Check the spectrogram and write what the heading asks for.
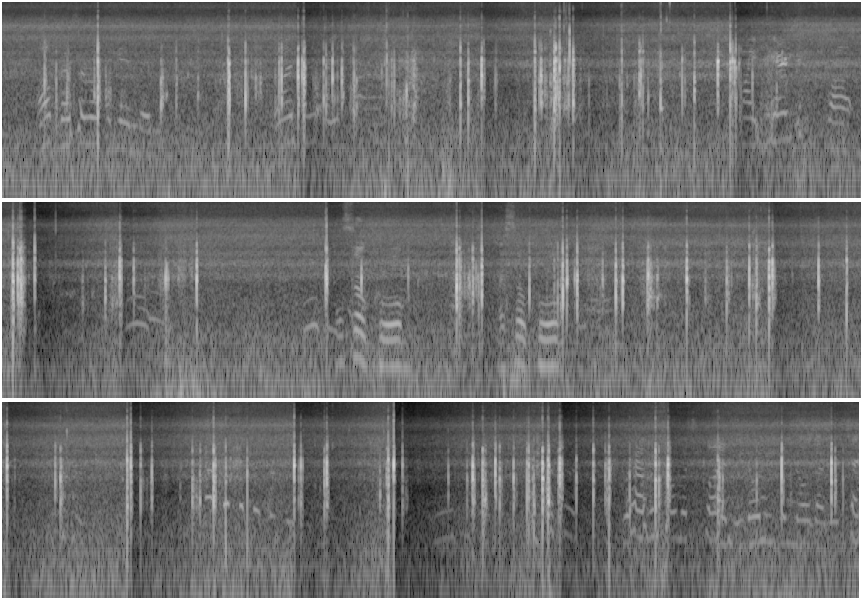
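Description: Water slapping and splashing against a GoPro's waterproof housing held at the surface of a swimming pool below a waterfall: a rapid, irregular run of sharp clicks and taps over the steady rush of the falls.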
